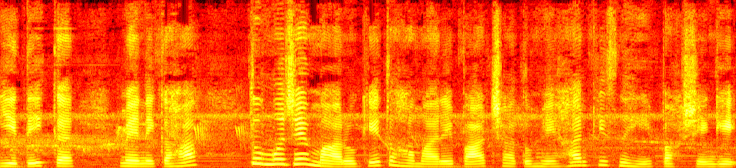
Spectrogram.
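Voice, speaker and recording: A female-sounding, cartoonish character voice speaks at a moderate pace. Clear background noise is present. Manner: polite, deferential.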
